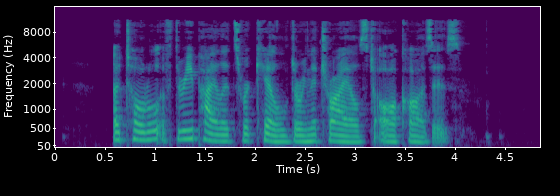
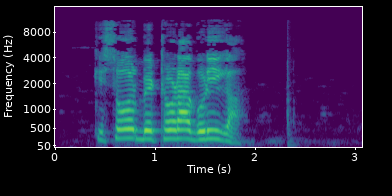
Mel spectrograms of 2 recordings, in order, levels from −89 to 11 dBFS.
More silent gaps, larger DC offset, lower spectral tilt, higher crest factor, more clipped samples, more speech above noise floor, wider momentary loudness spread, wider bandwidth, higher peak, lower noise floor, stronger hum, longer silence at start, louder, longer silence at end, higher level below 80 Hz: neither; neither; about the same, -4 dB/octave vs -3 dB/octave; about the same, 18 dB vs 18 dB; neither; second, 48 dB vs 55 dB; second, 7 LU vs 17 LU; about the same, 11.5 kHz vs 11 kHz; second, -8 dBFS vs 0 dBFS; first, -73 dBFS vs -69 dBFS; neither; first, 0.6 s vs 0.45 s; second, -25 LUFS vs -15 LUFS; second, 0.8 s vs 1.25 s; about the same, -68 dBFS vs -68 dBFS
